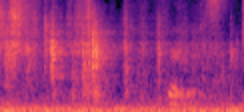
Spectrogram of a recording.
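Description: Light rustling and small clicks of crayons and markers being handled and pushed around on a table while searching for a crayon.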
